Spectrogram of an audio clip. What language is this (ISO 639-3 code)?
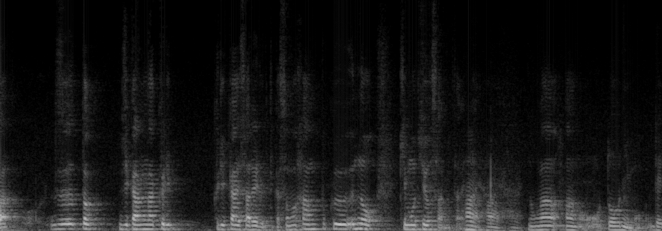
jpn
